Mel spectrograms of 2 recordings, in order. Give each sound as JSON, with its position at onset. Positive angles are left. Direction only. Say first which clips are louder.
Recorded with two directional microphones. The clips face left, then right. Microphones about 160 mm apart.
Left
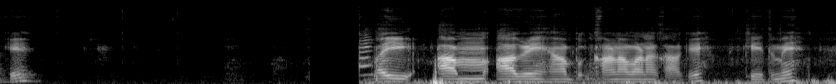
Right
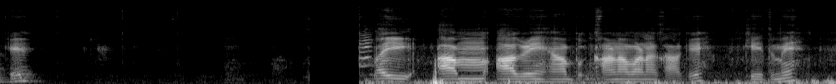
{"t": 0.0, "sound": "speech", "louder": "left 3 dB", "side_deg": 5}
{"t": 3.7, "sound": "speech", "louder": "left 4 dB", "side_deg": 0}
